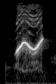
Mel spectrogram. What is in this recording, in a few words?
monster click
